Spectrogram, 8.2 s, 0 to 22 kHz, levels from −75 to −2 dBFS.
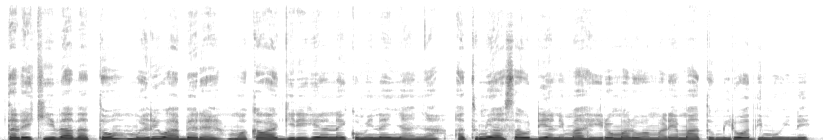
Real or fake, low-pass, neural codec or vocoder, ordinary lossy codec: real; none; none; none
